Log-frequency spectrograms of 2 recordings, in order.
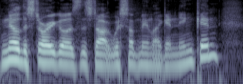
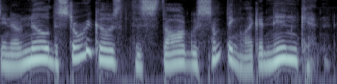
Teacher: a little bit more learned, a little bit more educated, slightly lower in the throat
